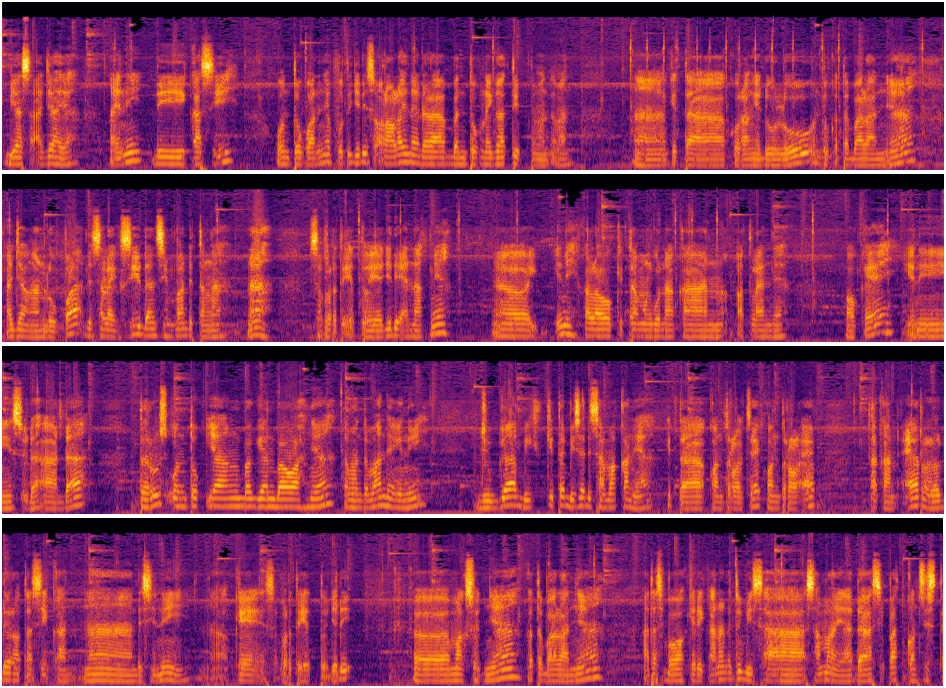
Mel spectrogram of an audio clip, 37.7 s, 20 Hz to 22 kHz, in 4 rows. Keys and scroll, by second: 4.0 v, 13.0-14.9 typing, 18.2-19.3 typing, 21.0 v, 26.2 ctrl+c, 26.6 ctrl+f, 27.7 r, 29.3 v, 32.3 Up, 32.5 Up, 32.6 Up, 34.1 z, 36.1 v.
